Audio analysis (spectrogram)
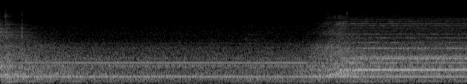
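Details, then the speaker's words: Lion 23MT lathe after first break-in oil change at 35 days: headstock gears running in reverse give a smooth, even hum with steady tones, pitch stepping cleanly at speed change, no knocks or grinding; normal. "reverse sounds good i think we're in good shape"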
